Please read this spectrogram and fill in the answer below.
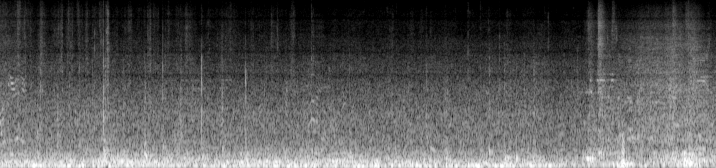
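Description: Outdoor ambience: a steady low rumble with wind on the microphone and faint voices.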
